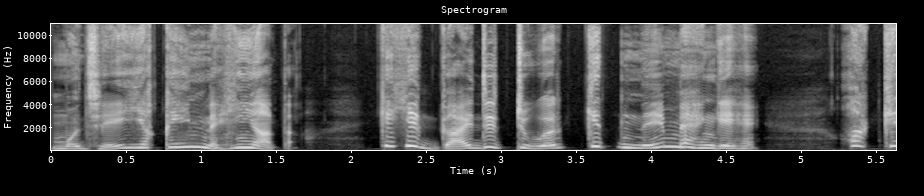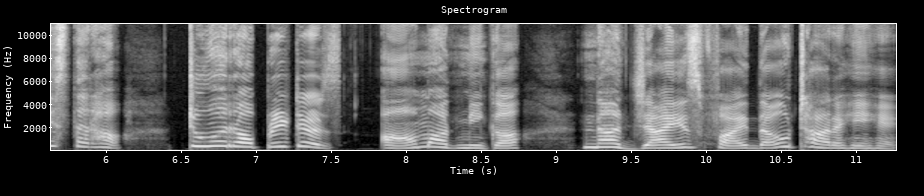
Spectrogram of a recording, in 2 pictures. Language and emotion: Urdu, disgusted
